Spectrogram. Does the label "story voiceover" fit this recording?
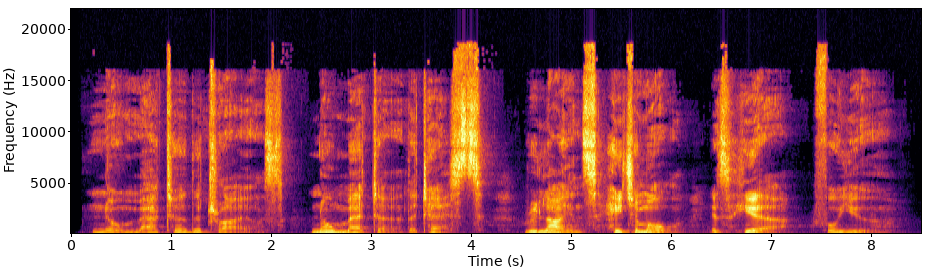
No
